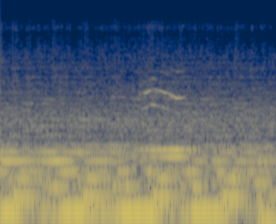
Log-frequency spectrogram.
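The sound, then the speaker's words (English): A cat meows insistently in a long, drawn-out, whining cry that rises and wavers, fairly loud with no talking over it. “Why are you crying? You can settle down on the couch.”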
